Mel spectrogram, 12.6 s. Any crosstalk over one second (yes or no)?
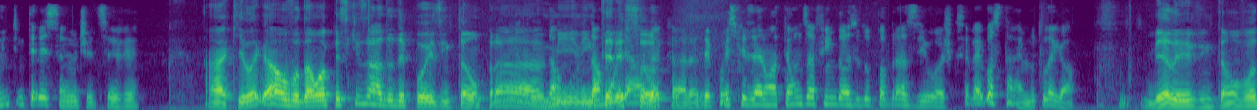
yes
